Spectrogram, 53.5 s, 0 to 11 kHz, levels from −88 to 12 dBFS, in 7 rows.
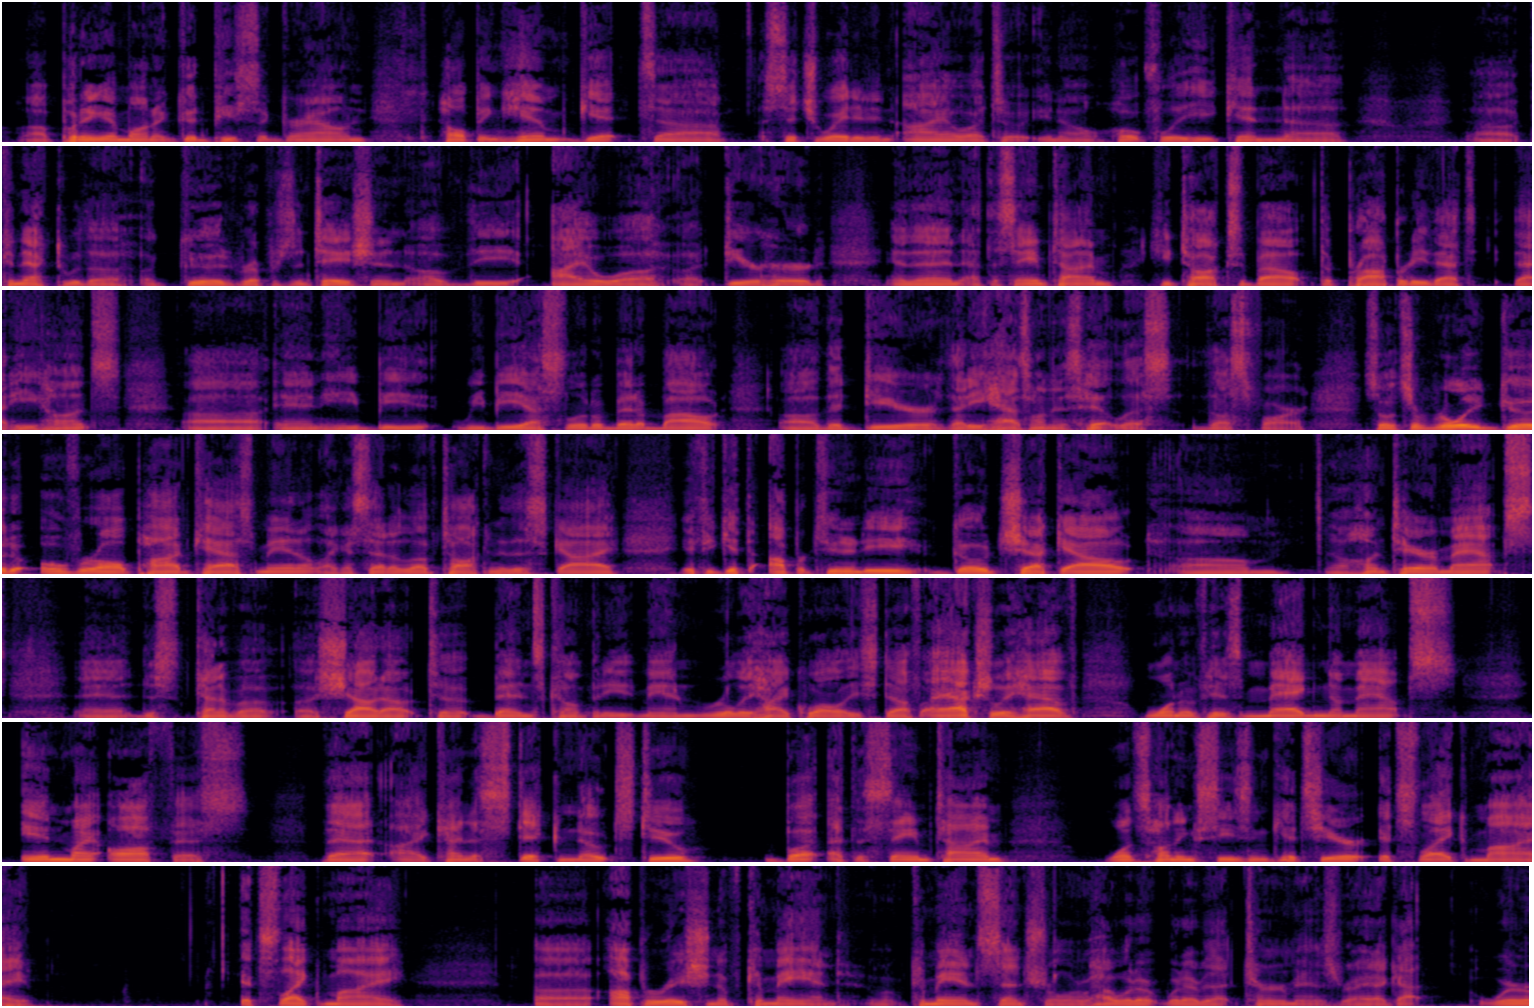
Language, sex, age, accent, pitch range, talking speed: English, male, 30-49, American, 85-100 Hz, 190 wpm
